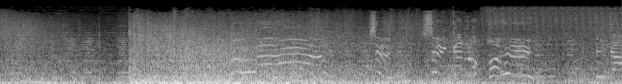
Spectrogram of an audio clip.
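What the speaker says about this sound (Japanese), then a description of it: "爆発衝撃波に備えて" A heavy boom erupts in the mecha shooting game Astebreed and rolls into a long, dense rumble, with excited voices talking over the tail of the blast.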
